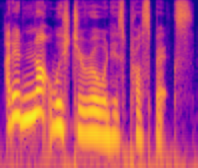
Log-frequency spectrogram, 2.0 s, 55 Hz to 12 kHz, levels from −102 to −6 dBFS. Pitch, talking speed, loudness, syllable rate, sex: 205 Hz, 240 wpm, -17 LUFS, 4.8 syllables/s, female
